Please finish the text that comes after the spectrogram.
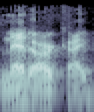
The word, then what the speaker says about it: medRxiv: It's pronounced Med Archive, a preprint server.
